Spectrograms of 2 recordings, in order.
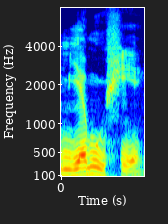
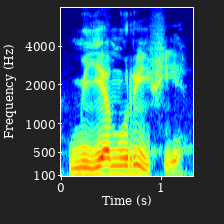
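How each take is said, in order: First: The middle syllable 'ri' is left out. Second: The middle syllable 'ri' is fully pronounced. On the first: "You don't have to put the re part" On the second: "the right way to say it and write it is rishie"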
